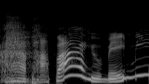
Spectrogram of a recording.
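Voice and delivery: simple-worded talking-toy voice. Retelling a film scene, voicing Pinocchio: imitating Pinocchio like a Furby. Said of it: "You're making him sound like a Furby".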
